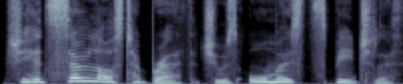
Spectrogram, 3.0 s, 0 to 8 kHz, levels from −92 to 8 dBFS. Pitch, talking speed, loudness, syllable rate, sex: 230 Hz, 220 wpm, -19 LUFS, 4.6 syllables/s, female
